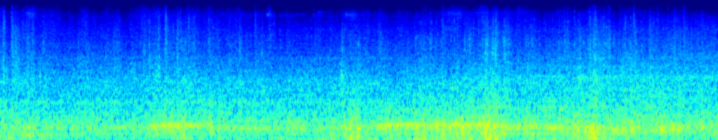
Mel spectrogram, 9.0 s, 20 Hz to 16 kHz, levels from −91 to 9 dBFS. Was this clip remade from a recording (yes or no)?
yes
